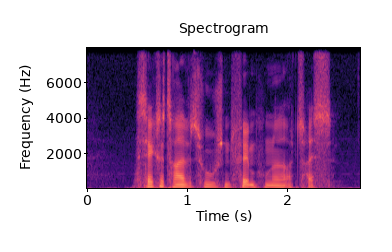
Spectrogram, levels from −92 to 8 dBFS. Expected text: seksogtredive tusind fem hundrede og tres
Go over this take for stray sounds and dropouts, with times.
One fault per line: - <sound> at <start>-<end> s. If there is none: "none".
none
